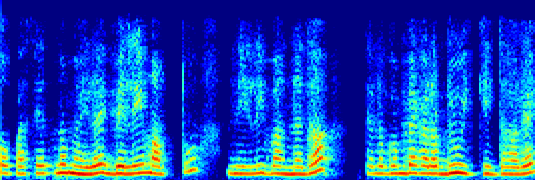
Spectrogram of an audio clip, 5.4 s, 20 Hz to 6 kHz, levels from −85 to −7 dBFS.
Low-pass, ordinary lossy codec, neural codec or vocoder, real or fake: 5.4 kHz; AAC, 24 kbps; codec, 16 kHz in and 24 kHz out, 0.4 kbps, LongCat-Audio-Codec, fine tuned four codebook decoder; fake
